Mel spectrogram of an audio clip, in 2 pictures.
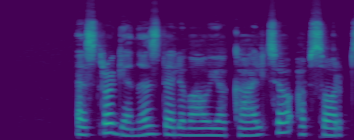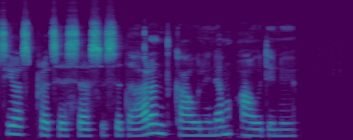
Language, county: Lithuanian, Telšiai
